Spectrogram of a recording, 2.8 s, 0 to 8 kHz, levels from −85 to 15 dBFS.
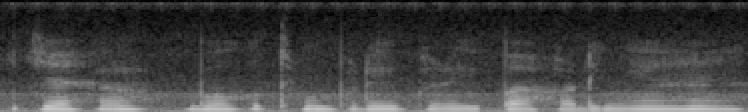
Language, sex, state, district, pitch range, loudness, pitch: Hindi, female, Punjab, Fazilka, 210-220 Hz, -16 LUFS, 215 Hz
